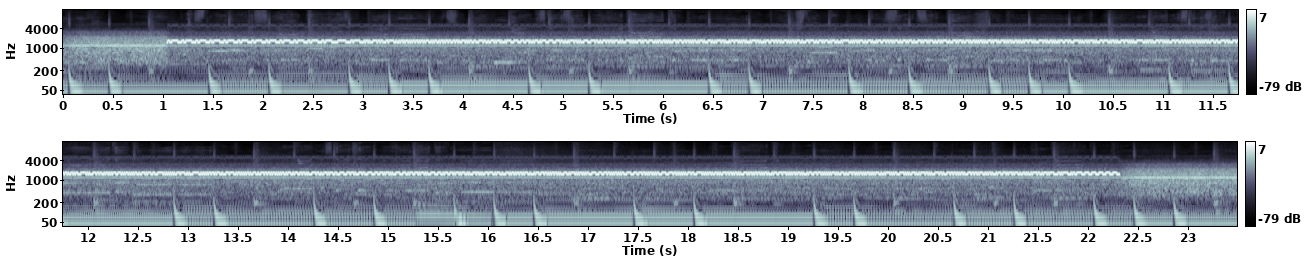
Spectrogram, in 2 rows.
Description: NAVTEX (SITOR-B), 100 baud, 170 Hz shift, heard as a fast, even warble, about 1650 Hz centre, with radio static and a steady whistle near 1210 Hz. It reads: 2308819 5959809 2478 015500 1222501 2213 1310593 662 9067009 36876 94220 670879 919 9519 232 054949 49490 630 0566 474459 000 25138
